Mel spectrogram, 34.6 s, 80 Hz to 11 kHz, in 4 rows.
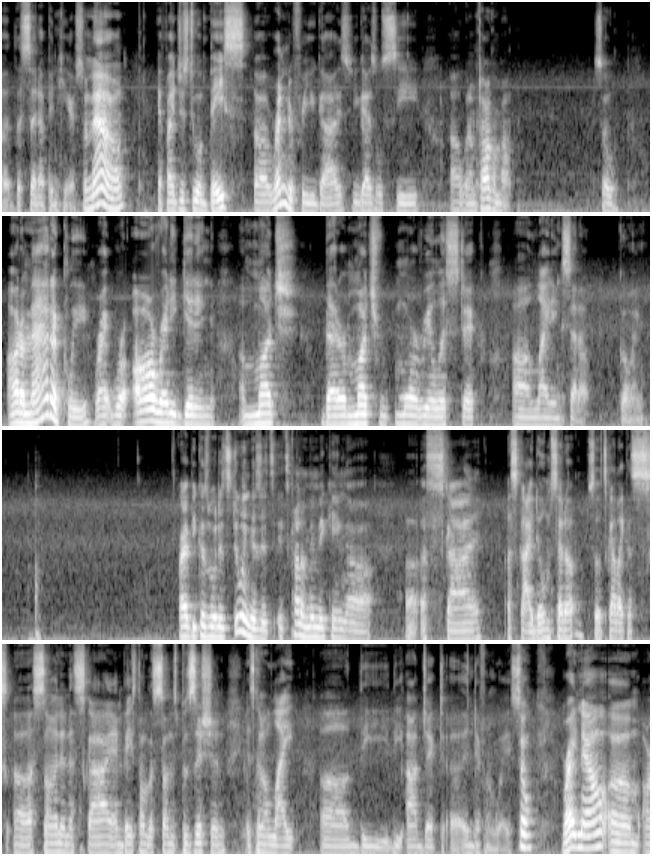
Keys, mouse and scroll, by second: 1.8 click, 2.4 click, 5.3 click, 12.2 click.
